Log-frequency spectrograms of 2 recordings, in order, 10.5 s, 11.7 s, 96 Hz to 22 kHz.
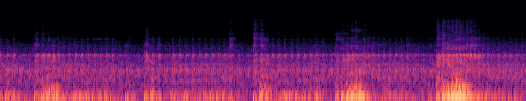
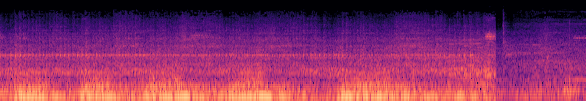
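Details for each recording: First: Royal Enfield Classic 500cc single-cylinder: idle stumbles and surges unevenly every couple of seconds instead of a steady beat; misfire at idle, traced to a sensor position adjustment. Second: Royal Enfield Classic 500cc single, after a small adjustment trick for its starting and missing problem: deep, even thumping about three and a half beats a second, idling smoothly without missing.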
